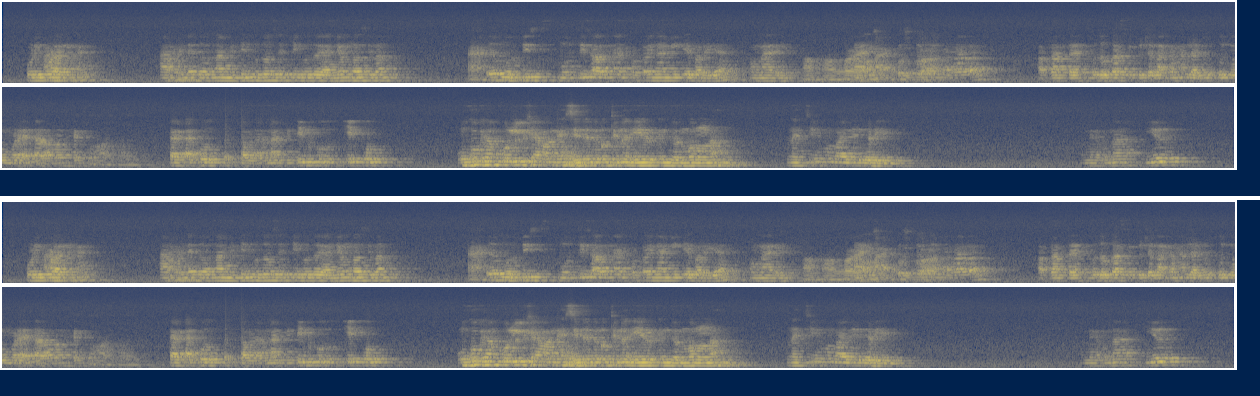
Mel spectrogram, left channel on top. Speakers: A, on the right (about 55°); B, on the left (about 20°).
A: ᱠᱩᱲᱤ
B: ᱦᱳᱭ
A: ᱠᱚᱲᱟ ᱜᱮ ᱦᱟᱸᱜ᱾ ᱟᱨ
B: ᱦᱳᱭ
A: ᱦᱟᱸᱰᱮ ᱫᱚ ᱚᱱᱟ ᱢᱤᱴᱤᱱ ᱠᱚᱫᱚ ᱥᱮ ᱪᱮᱫ ᱠᱚᱫᱚᱭ ᱟᱸᱡᱚᱢ ᱫᱟᱥᱮ ᱵᱟᱝ
B: ᱦᱮᱸ
A: ᱮᱭ
B: ᱦᱮᱸ
A: ᱢᱩᱨᱛᱤ ᱢᱩᱨᱛᱤ ᱥᱟᱶ ᱜᱮ ᱦᱟᱸᱜ ᱯᱷᱳᱴᱳᱭ ᱱᱟ ᱢᱤᱫᱴᱮᱡ ᱵᱟᱨᱭᱟ᱾ ᱚᱱᱟ
B: ᱦᱳᱭ ᱦᱳᱭ
A: -ᱚᱱᱟ
B: ᱠᱚᱜᱮ
A: ᱥᱴᱳᱨᱤ
B: ᱠᱚ
A: ᱢᱟᱨᱟᱣᱟ᱾ ᱟᱨ ᱛᱟᱭᱚᱢ ᱛᱮ ᱩᱱᱠᱩ ᱫᱚ ᱚᱠᱟ ᱥᱮᱫ ᱠᱚ ᱪᱟᱞᱟᱜ ᱠᱟᱱᱟ ᱞᱟᱹᱰᱩ ᱠᱚ ᱠᱚ ᱡᱚᱢ ᱵᱟᱲᱟᱭᱟ᱾ ᱫᱟᱸᱬᱟ ᱵᱟᱲᱟᱭᱟᱠᱚ,
B: ᱦᱳᱭ ᱦᱳᱭ
A: ᱮᱴᱟᱜ ᱮᱴᱟᱜ ᱠᱚ ᱵᱟᱲᱟᱭᱟ ᱚᱱᱟ ᱢᱤᱴᱤᱱ ᱠᱚ ᱪᱮᱫ ᱠᱚ ᱩᱱᱠᱩ ᱜᱮ ᱦᱟᱸᱜ ᱮᱢ ᱠᱩᱞᱤ ᱞᱮᱠᱷᱟᱡ ᱢᱟ ᱱᱮᱥ ᱥᱤᱫᱩ ᱠᱟᱹᱱᱩ ᱛᱤᱱᱟᱹᱜ ᱤᱭᱟᱹ ᱨᱮᱠᱤᱱ ᱡᱚᱱᱢᱚ ᱞᱮᱱᱟ ᱢᱟᱱᱮ ᱪᱮᱫ ᱦᱚᱸ ᱵᱟᱭ ᱞᱟᱹᱭ ᱫᱟᱲᱤᱜᱼᱟ᱾ ᱢᱟᱱᱮ ᱚᱱᱟ ᱤᱭᱟᱹ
